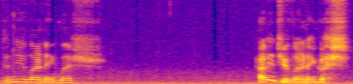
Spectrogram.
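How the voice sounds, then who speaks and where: A man chatting casually with friends, excitable, laughing often and stammering a little. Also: high voice, measured pace, slight background noise. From Australia. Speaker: friend on stream. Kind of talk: casual group chat.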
